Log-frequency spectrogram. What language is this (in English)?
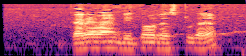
Loarki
